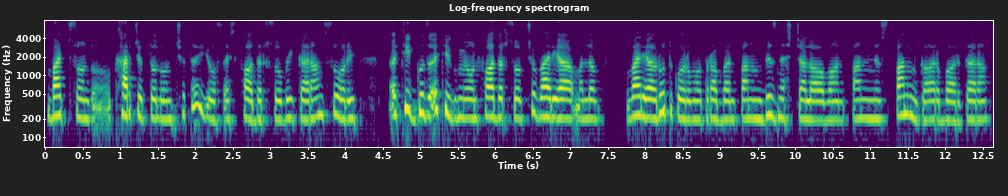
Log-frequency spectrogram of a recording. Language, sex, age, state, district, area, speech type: Kashmiri, female, 30-45, Jammu and Kashmir, Bandipora, rural, spontaneous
